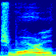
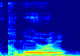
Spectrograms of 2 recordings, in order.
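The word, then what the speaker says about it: Chamorro: Like Chammoro, they were saying initially they were saying Kamoro and I was like, what's Kamoro?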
